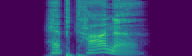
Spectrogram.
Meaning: nominative/accusative/genitive plural of Heptan
- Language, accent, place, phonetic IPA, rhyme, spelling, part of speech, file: German, Germany, Berlin, [hɛpˈtaːnə], -aːnə, Heptane, noun, De-Heptane.ogg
